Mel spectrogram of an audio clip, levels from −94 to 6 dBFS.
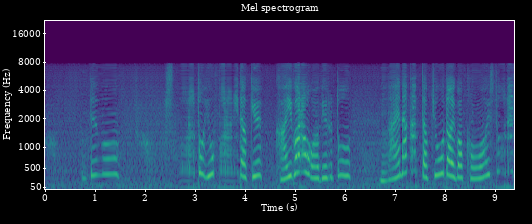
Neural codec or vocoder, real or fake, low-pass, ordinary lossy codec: codec, 16 kHz, 0.3 kbps, FocalCodec; fake; none; none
